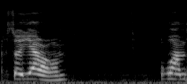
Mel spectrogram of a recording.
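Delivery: talking with food in mouth; speaking between bites; chewing food. Real, not acted. Seen 3: Bite taken before; lips pressed, cheek bulging while talking.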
